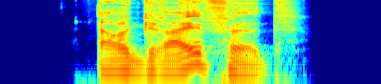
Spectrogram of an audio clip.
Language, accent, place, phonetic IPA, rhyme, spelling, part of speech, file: German, Germany, Berlin, [ɛɐ̯ˈɡʁaɪ̯fət], -aɪ̯fət, ergreifet, verb, De-ergreifet.ogg
- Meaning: second-person plural subjunctive I of ergreifen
